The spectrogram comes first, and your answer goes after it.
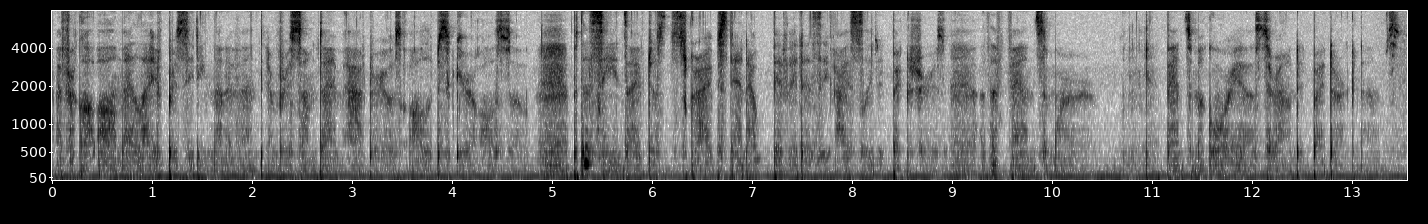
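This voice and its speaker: A woman reading aloud in a soft, intimate, breathy whisper, close to the microphone in an ASMR style. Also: normal speed, rough recording. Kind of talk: whispered ASMR audiobook reading with casual asides.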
